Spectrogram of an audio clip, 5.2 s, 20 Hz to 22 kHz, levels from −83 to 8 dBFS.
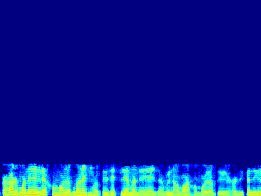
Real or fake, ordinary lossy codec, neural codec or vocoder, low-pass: fake; MP3, 16 kbps; autoencoder, 44.1 kHz, a latent of 192 numbers a frame, MeloTTS; 3.6 kHz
